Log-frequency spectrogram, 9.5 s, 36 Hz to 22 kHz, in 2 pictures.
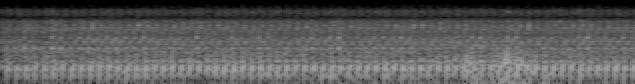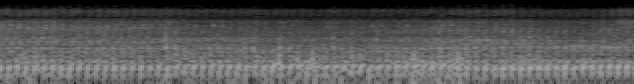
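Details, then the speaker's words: Piaggio Fly 125 scooter after an engine swap and a new clutch, idling quietly and evenly with a single-cylinder putter and no knocks or rattles; it sounds much better with that clutch. Normal idle. "It's quiet. They normally run fairly quick. They're not the quickest, but they run okay. Sounds much better with that clutch."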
